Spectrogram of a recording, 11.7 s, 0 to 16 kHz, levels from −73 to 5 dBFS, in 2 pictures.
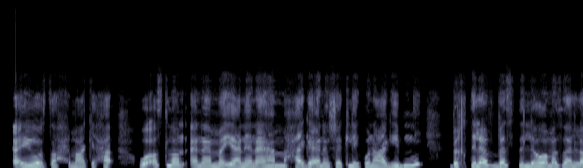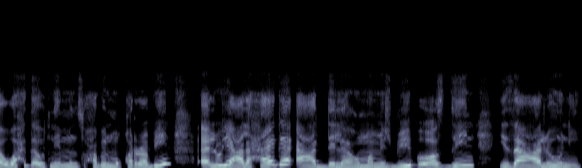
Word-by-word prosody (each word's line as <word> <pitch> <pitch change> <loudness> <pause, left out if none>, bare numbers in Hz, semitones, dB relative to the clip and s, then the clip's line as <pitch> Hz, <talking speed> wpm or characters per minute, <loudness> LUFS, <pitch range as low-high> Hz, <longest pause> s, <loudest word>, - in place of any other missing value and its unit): أيوه 290 0 +4
صح 260 +3 -6
معاكِ 240 +2 -3
حق، - - -2 0.3
وأصلًا 335 -1 +1
أنا 280 +3 0
م 255 -4 0
يعني 220 +1 +2
أنا 235 +3 +1
أهم 285 0 -1
حاجة 260 0 +1
أنا 285 - -1
شكلي 285 0 -1
يكون 275 +3 -2
عاجبني، 270 - +1 0.3
باختلاف 285 +4 +1
بس 305 +5 0
اللي 265 -2 +1
هو 290 +2 +5
مثلًا 295 -1 0
لو 225 -3 +2
واحدة 295 +6 0
أو - - +2
2 260 +3 -5
من 260 -3 -3
صُحابي 275 +5 -5
المُقرّبين 245 - 0 0.4
قالوا 280 +8 +4
لي 360 - +5
على 245 -5 +4
حاجة 380 +8 +2
أعدِّلها، 230 -3 0
هُم 245 +3 -2
مش 240 -3 -4
بيبقوا 320 - +2
قاصدين 270 +9 -1 0.3
يزعّلُوني، 245 -3 +1
265 Hz, 190 wpm, -23 LUFS, 240-290 Hz, 0.4 s, هو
